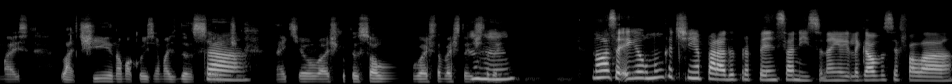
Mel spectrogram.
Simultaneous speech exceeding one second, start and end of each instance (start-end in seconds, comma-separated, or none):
none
